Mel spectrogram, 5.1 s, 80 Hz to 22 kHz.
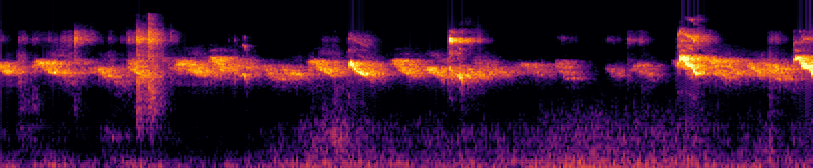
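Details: Oriental white-eye, a caged songbird recorded 25 January 2022 after a late night's sleep, delivers a continuous high-pitched warble of quick chirps and slurred notes, rising to a louder flourish near the end, with a soft low rumble behind.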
